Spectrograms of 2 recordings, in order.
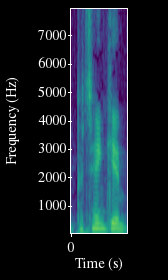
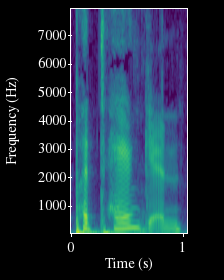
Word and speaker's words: Patinkin: I'm friends with Mandy Patinkin, but he pronounces it Patankin.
